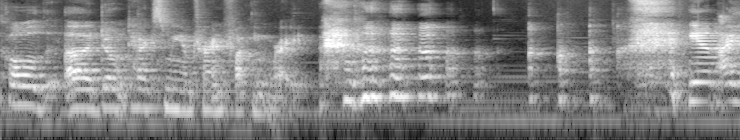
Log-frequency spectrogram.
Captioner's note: laughs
